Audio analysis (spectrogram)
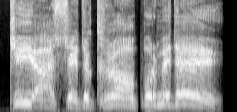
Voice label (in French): Heavy help me defend, fr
